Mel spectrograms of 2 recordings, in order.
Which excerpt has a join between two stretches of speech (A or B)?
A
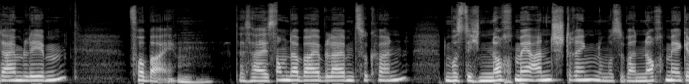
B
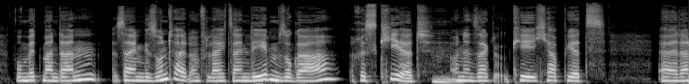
A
